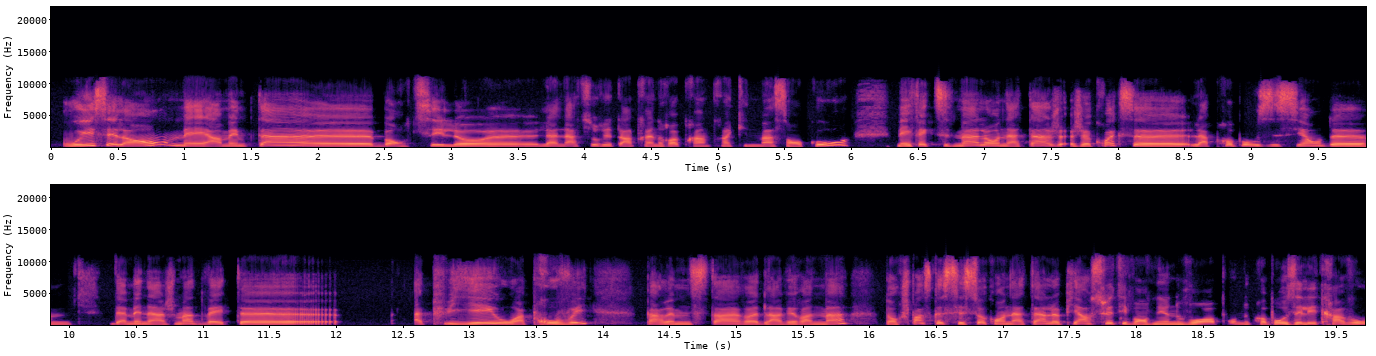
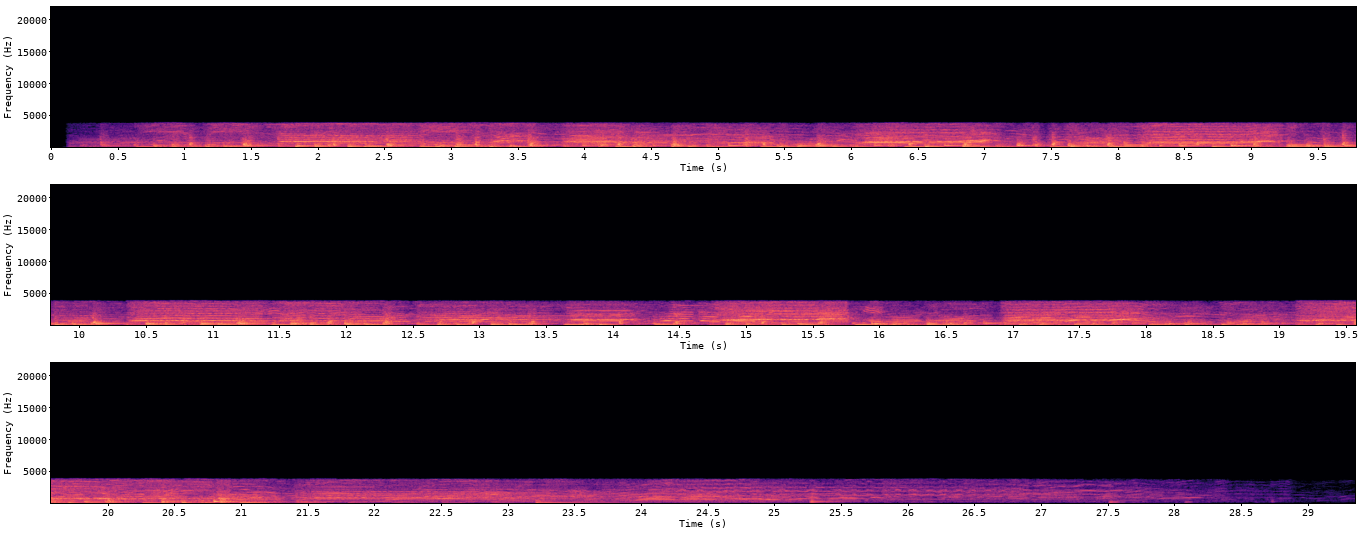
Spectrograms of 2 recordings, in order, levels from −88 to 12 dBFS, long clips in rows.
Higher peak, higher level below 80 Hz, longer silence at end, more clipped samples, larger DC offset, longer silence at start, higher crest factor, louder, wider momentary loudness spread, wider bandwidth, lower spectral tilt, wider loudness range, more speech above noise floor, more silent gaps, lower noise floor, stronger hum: about the same, -2 dBFS vs 0 dBFS; second, -54 dBFS vs -38 dBFS; second, 0 s vs 1.15 s; neither; neither; about the same, 0.1 s vs 0.15 s; about the same, 14 dB vs 16 dB; about the same, -15 LUFS vs -16 LUFS; second, 7 LU vs 14 LU; first, 11.5 kHz vs 4 kHz; second, -4 dB/octave vs -10.5 dB/octave; second, 2 LU vs 11 LU; second, 37 dB vs 42 dB; neither; second, -52 dBFS vs -59 dBFS; neither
